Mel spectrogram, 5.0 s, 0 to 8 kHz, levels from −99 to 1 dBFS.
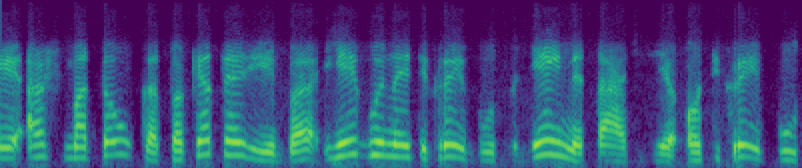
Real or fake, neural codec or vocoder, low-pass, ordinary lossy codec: fake; codec, 16 kHz, 16 kbps, FreqCodec, smaller model; 7.2 kHz; Opus, 32 kbps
